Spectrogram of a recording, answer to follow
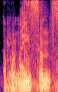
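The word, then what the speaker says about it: Renaissance: नहीं जुड़ा हुआ था आप लोग इसे रेनेसा कहते हैं शुद्ध उच्चारण में रिनेसेंस है रेनेसा नहीं बोला जाना चाहिए कुछ हिंदी माध्यम की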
